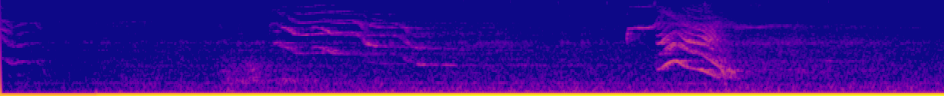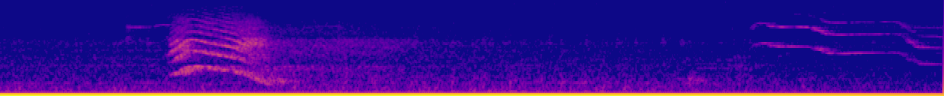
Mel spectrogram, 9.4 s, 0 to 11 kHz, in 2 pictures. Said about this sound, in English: What we're hearing there is the AD16 pod, and that group is a group of 13 whales, resident fish-eating whales.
